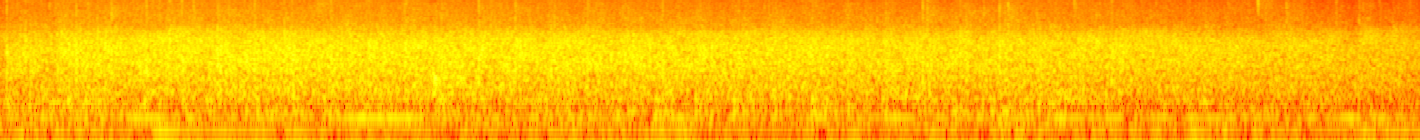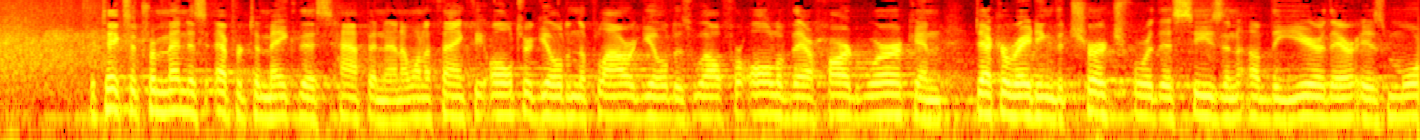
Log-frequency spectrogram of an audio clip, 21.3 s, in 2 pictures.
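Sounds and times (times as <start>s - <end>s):
church audience applauding: 0.0s - 11.7s
speech: 11.4s - 21.2s.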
